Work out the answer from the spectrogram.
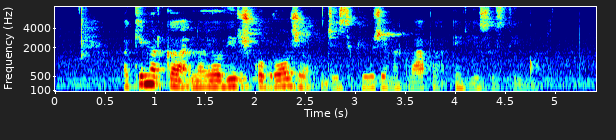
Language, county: Lithuanian, Kaunas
